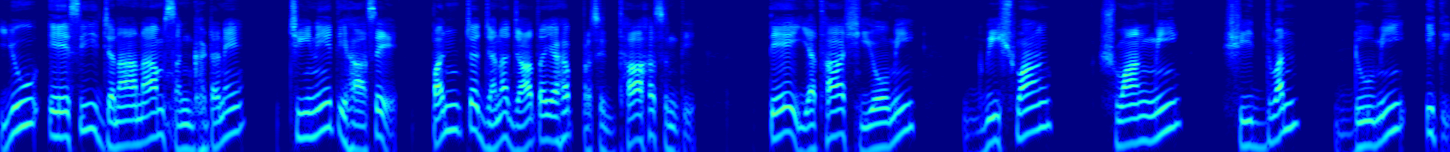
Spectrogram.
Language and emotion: Sanskrit, neutral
